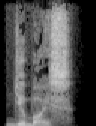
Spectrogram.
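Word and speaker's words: Du Bois: Фамилия Уильяма Дюбуа в русском языке произносится на французский манер, но в США читается как «Дюбойс».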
